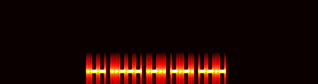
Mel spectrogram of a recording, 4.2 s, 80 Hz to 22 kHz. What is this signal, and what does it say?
Morse code, heard as a keyed tone, about 44 wpm, 700 Hz. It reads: W2LCQ
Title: Call Signs Repeated 2x - 45wpm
